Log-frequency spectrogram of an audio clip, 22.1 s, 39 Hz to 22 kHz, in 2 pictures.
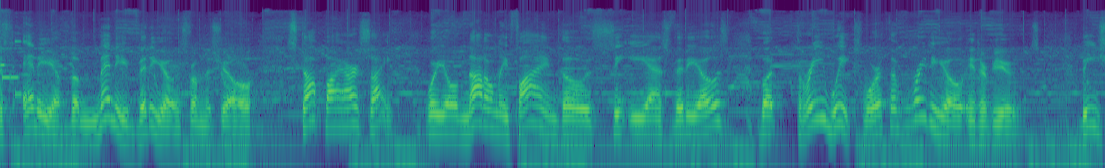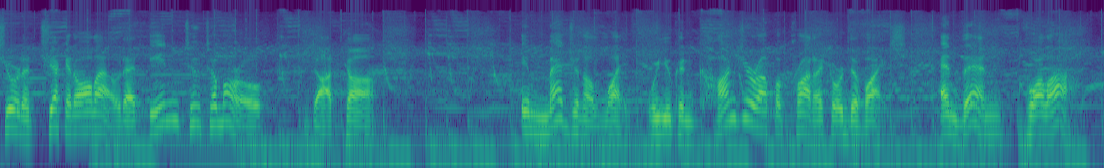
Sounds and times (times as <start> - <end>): Speech: 0.0 - 14.8, 16.3 - 21.8
Music: 0.0 - 22.0.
